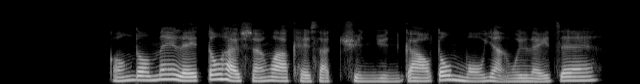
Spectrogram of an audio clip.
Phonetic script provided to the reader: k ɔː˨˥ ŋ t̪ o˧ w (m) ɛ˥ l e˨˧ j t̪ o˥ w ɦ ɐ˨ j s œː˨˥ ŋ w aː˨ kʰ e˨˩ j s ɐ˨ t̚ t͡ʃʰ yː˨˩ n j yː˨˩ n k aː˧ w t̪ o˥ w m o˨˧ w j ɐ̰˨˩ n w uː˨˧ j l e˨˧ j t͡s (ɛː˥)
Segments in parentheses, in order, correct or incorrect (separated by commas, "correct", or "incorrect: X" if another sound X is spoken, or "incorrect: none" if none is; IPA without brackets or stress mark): correct, correct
